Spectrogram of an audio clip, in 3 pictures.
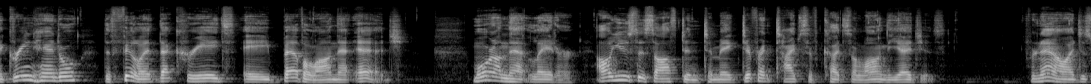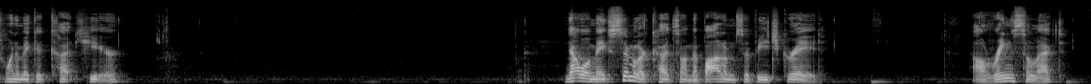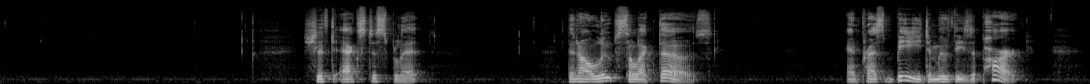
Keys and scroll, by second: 25.0 alt+r, 26.3 shift+x, 30.4 alt+e, 31.9 b.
